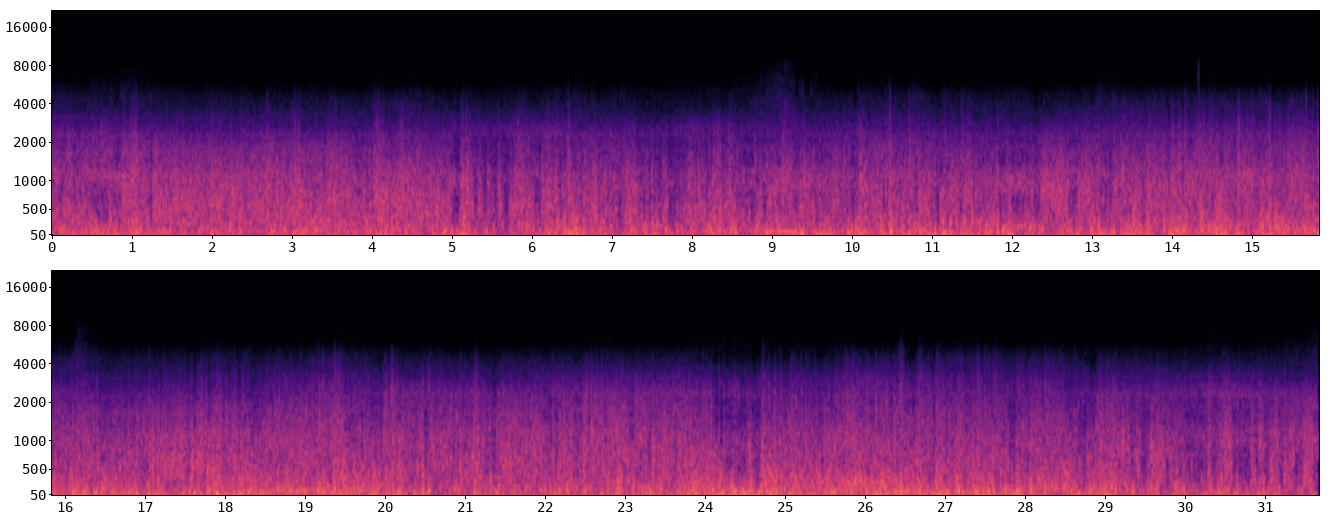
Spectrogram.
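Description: Loud, steady wind noise buffeting the microphone as an electric scooter is ridden at road speed.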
